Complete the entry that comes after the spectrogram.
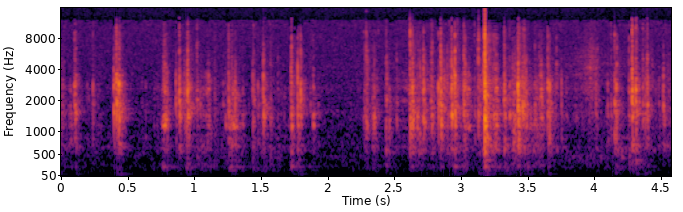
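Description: Fingertips type and tap on the solid plastic keys of a full-size backlit RGB keyboard, a Cyberpowerpc Skorpion K1, resting on a dark surface in dim light. About nineteen short, dry key clacks come in irregular bursts with brief pauses between them, each one crisp and midrange with a bright edge and almost no ring.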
